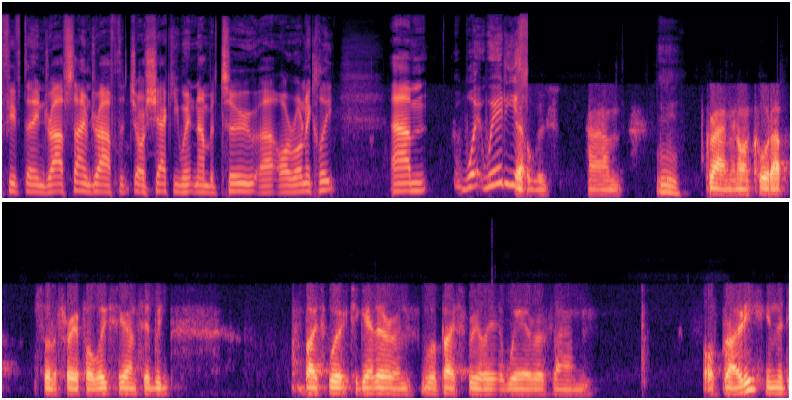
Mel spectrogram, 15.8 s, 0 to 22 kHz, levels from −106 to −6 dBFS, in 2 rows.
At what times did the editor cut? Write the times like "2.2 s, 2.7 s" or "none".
5.2 s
